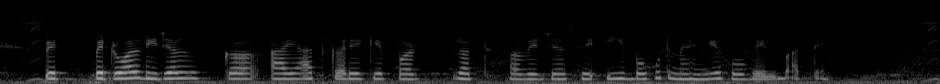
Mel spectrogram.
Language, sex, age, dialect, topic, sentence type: Bhojpuri, female, 18-24, Northern, banking, statement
